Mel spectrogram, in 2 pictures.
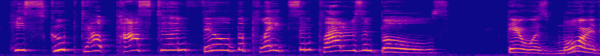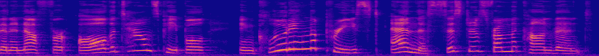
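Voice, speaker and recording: A woman with a high, very lively voice reads a picture book to young children. She is expressive and takes her time, stressing the drama like a teacher and adding asides for her listeners. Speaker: teacher reading aloud to first graders. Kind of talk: animated children's storybook read-aloud with asides to the listeners.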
